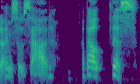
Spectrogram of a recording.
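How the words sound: It is said with real, felt sadness.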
